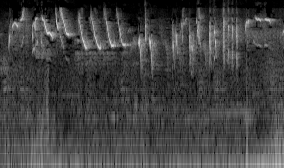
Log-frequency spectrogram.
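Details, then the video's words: High sweet twittering from an Oriental white-eye in the long ngriwik style: a run of steeply falling whistled slurs, then a scratchy rapid chatter of short notes, over low background rumble. "Pacitan Ori Ngriwik panjang"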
